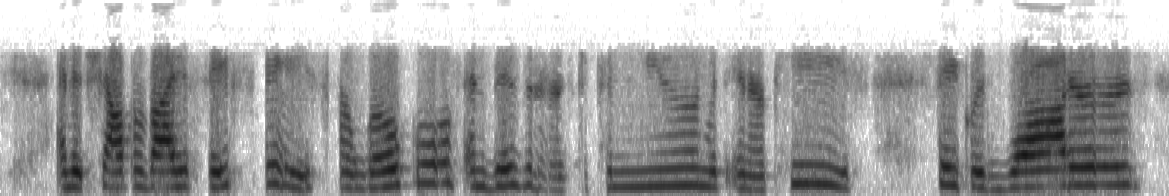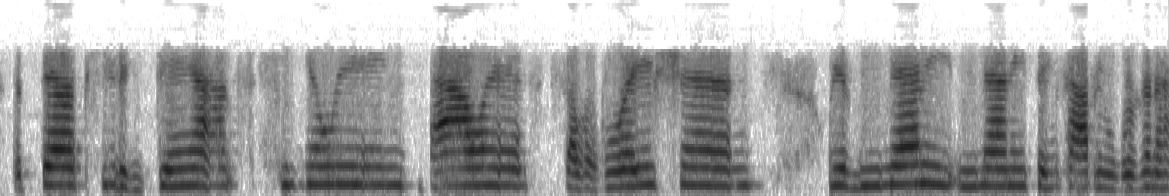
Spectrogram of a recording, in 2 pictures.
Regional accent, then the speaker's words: New York, United States; I was born and raised in New York. I go for it.

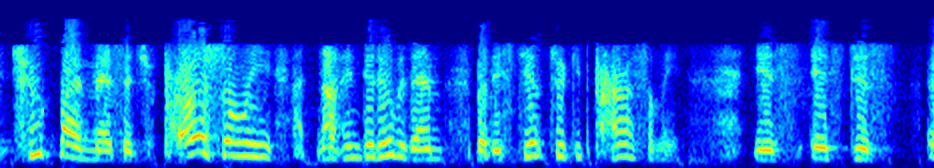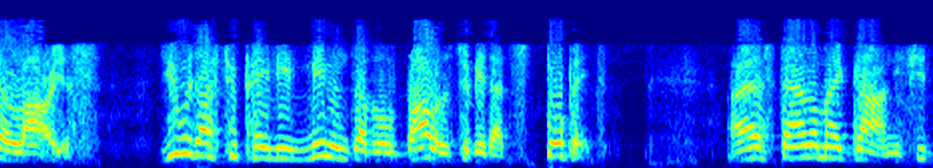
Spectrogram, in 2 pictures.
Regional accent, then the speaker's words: France; I am referring to a lunatic from my hometown, from France, from my home country.

